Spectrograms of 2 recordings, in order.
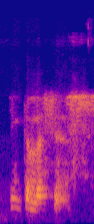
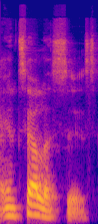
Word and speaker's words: Intel Assist: Intel assist. Not Intellis. Intel assist. Two different words. So Intel assist, right? Is that accurate information? Intel Assist.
